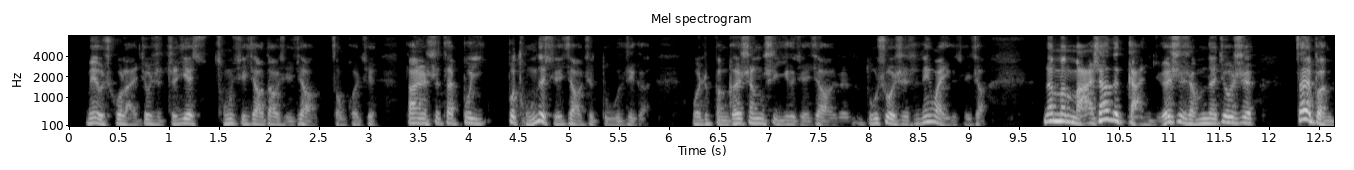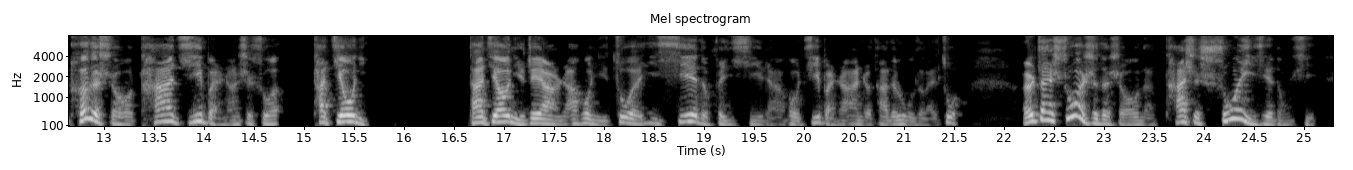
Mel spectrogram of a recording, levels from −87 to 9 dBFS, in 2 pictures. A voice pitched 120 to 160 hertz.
Yes: medium, 140 Hz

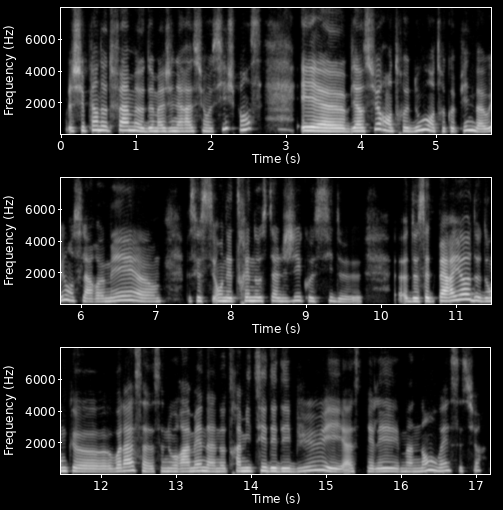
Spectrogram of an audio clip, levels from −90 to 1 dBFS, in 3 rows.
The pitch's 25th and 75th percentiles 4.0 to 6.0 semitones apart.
No: average, 3.0 semitones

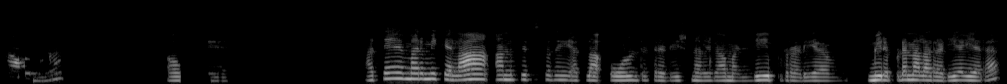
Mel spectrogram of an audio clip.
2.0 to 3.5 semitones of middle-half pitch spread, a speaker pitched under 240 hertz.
Yes: average, 2.8 semitones; high, 190 Hz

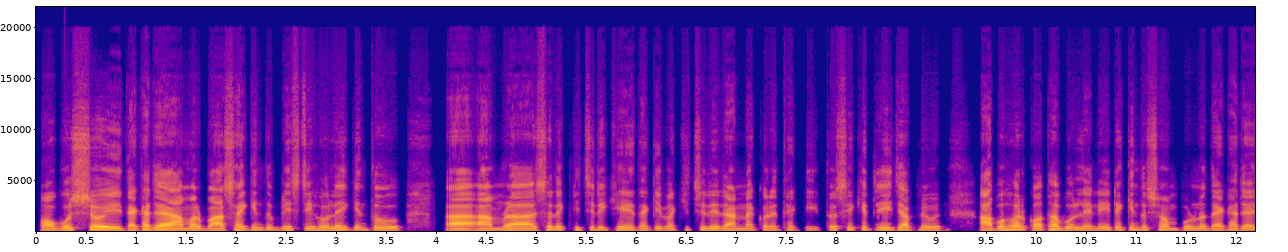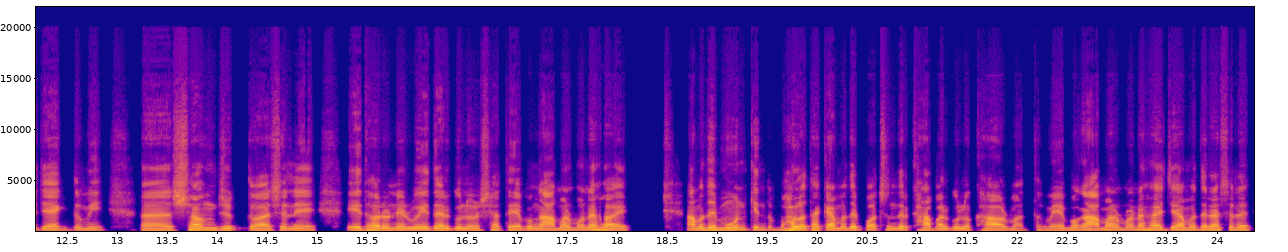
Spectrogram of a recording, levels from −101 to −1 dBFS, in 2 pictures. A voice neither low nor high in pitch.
Yes: medium, 150 Hz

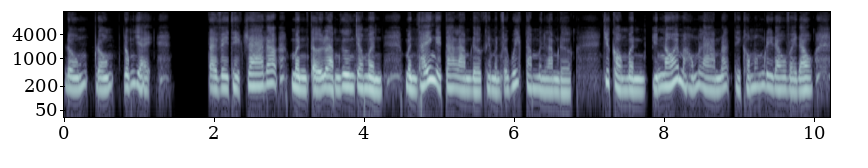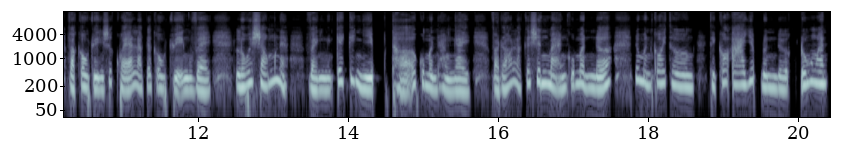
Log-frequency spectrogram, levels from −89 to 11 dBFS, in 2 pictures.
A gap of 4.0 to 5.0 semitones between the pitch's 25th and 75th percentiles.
Yes: average, 4.6 semitones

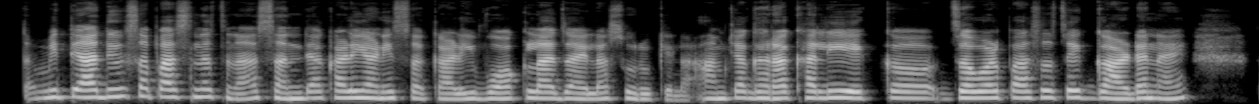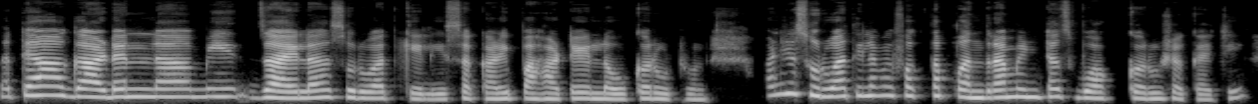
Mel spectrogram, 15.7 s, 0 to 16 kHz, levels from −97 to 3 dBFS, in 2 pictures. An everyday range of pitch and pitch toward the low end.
No: average, 3.7 semitones; high, 225 Hz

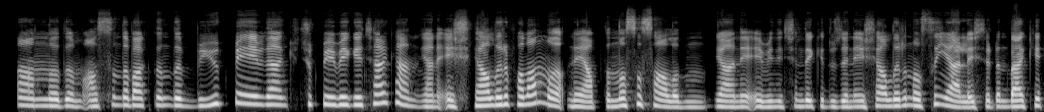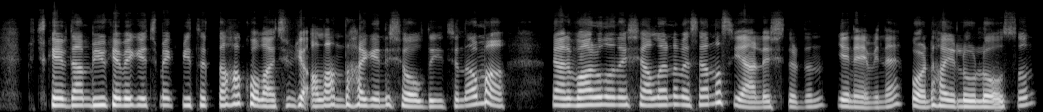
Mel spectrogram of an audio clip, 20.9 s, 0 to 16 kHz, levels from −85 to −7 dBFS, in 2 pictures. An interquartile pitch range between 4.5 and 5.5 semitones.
No: average, 4.1 semitones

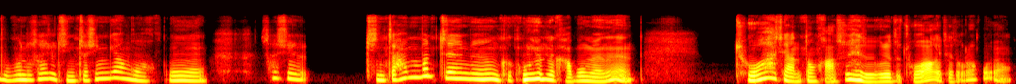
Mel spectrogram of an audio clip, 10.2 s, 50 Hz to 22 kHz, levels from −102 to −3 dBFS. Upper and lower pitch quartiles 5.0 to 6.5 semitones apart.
Yes: wide, 5.4 semitones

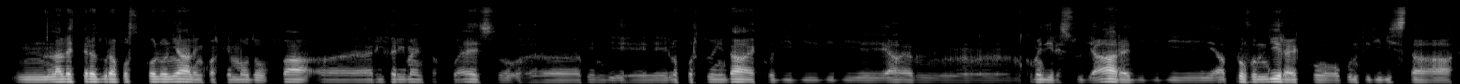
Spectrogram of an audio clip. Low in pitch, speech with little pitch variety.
Yes: low, 105 Hz; narrow, 1.9 semitones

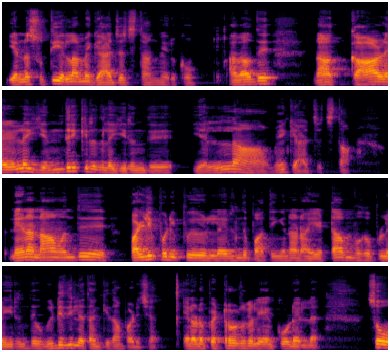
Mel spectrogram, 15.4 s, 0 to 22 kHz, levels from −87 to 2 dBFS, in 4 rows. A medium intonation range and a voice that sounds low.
Yes: average, 3.8 semitones; low, 115 Hz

